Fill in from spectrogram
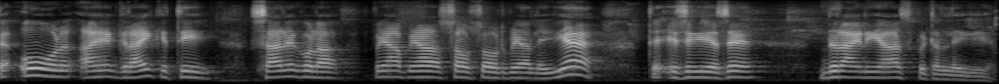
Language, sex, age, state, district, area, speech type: Dogri, male, 45-60, Jammu and Kashmir, Samba, rural, spontaneous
